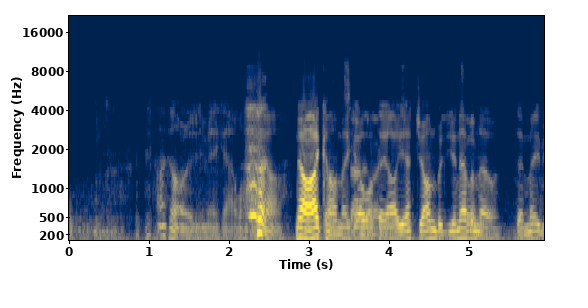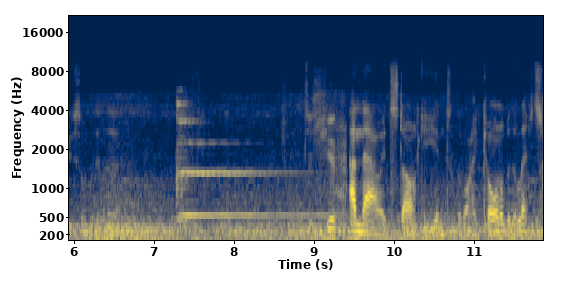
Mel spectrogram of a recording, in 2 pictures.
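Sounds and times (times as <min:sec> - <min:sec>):
constant noisy background: 0:00.0 - 0:11.8
speech: 0:01.1 - 0:06.7, 0:09.2 - 0:11.8
boxing ring bell clanging: 0:07.3 - 0:09.0.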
